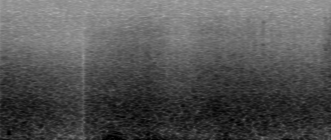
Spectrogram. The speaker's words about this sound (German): Achte auf die Geräusche. Du hörst die Wellen.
